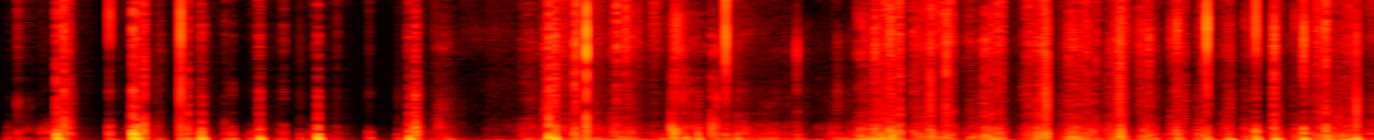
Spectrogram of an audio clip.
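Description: Long green nails scratch along the sides of a small teal faux leather crossbody purse with a stitched parrot appliqué. Separate dry, raspy strokes come first, then merge after about two seconds into a denser, continuous scratching that grows busier and rougher toward the end. The sound is mostly low and mid-range, with short bright edges on each stroke.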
